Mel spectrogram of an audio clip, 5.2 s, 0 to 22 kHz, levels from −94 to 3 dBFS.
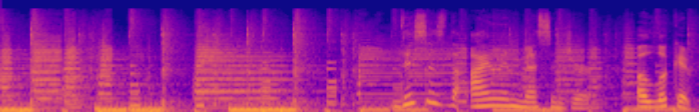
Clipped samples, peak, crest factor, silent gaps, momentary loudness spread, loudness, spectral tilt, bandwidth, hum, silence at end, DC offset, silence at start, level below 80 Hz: under 0.1%; -10 dBFS; 16 dB; none; 10 LU; -27 LUFS; -5.5 dB/octave; 15.5 kHz; none; 0 s; under 0.1%; 0 s; -36 dBFS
